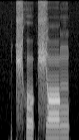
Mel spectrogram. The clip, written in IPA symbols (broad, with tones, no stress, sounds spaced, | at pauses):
t͡ɕʰ o˨ ʔ ɕ ɔ˧ ŋ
